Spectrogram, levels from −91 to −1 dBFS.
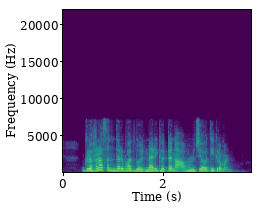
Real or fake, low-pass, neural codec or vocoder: fake; 7.2 kHz; codec, 16 kHz, 0.5 kbps, X-Codec, HuBERT features, trained on LibriSpeech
